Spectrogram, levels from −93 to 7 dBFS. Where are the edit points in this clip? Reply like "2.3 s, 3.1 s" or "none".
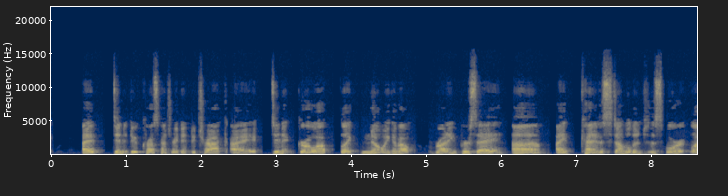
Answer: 2.8 s, 3.8 s, 6.6 s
